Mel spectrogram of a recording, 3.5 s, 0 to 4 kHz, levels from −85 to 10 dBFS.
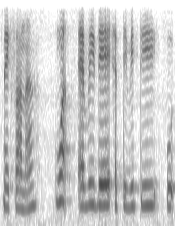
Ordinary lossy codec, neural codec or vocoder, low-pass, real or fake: none; codec, 16 kHz, 8 kbps, FunCodec, trained on Chinese and English, 25 frames a second; 3.6 kHz; fake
